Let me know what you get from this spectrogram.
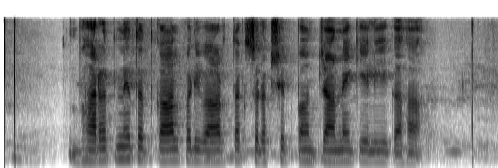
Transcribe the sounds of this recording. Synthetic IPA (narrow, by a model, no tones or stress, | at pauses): bʱaːɾət̪net̪ɐt̪kaːlpɐɾɪʋaːɾt̪ɐksʊɾəkʃɪt̪̚pɐ̃ɦʊ̃t͡ʃd͡ʒaːnekeliekɐɦa̰ː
